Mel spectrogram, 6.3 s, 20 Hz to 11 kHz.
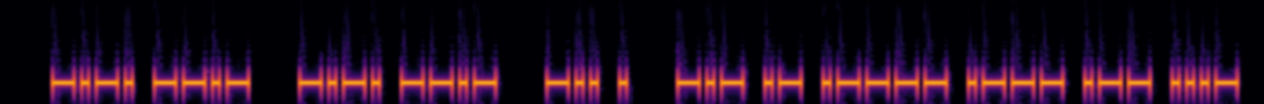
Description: Morse code, heard as a keyed tone, about 33 wpm, 700 Hz. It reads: CQ CQ DE KA1JWV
